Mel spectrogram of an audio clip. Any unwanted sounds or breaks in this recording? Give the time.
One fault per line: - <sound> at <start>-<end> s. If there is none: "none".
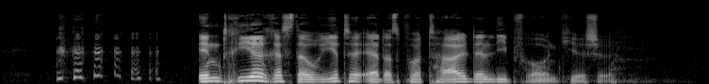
- laugh at 0.5-1.6 s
